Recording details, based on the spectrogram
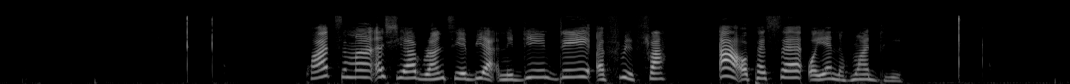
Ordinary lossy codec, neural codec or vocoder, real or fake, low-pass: none; codec, 44.1 kHz, 3.4 kbps, Pupu-Codec; fake; 9.9 kHz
